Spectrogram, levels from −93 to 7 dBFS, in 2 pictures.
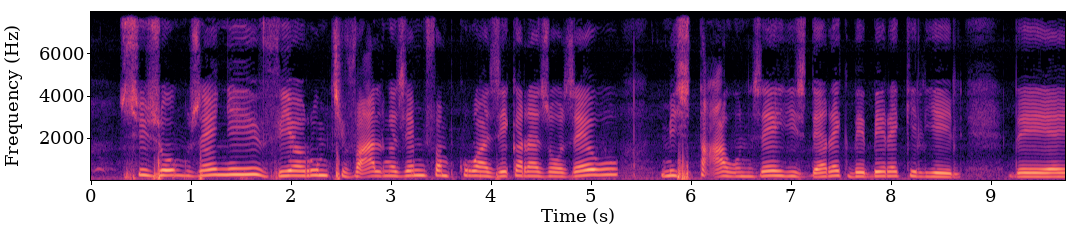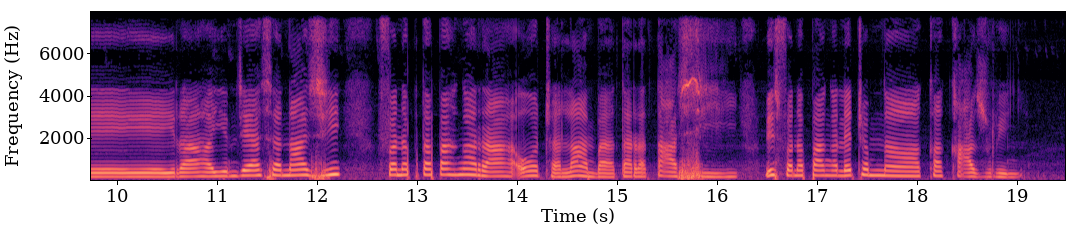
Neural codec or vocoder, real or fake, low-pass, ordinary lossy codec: none; real; none; none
